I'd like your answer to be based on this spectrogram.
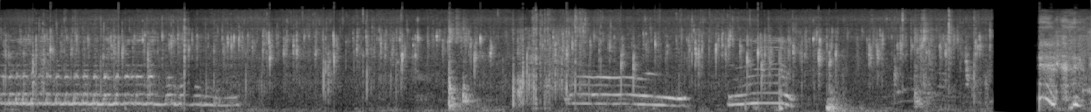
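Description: Shrimp tempura frying in oil, a loud close bubbling sizzle that runs nearly throughout, broken by a brief pause, with voices talking over it.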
